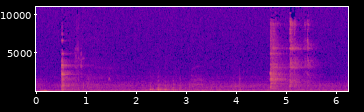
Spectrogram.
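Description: Light clinks of an ingredient container against the rim of a stainless-steel mixer bowl as ingredients are tipped in: one about half a second in, then two in quick succession near the end, each ringing briefly.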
